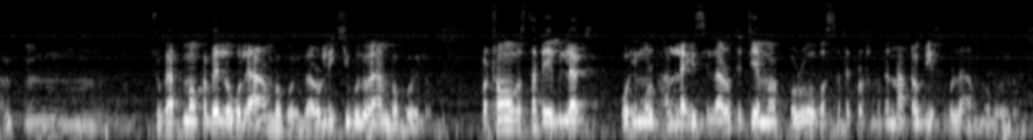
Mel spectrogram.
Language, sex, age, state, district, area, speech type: Assamese, male, 30-45, Assam, Majuli, urban, spontaneous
